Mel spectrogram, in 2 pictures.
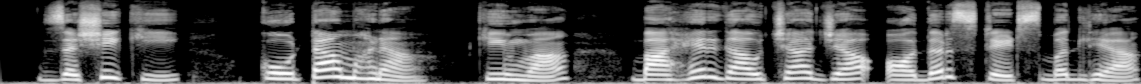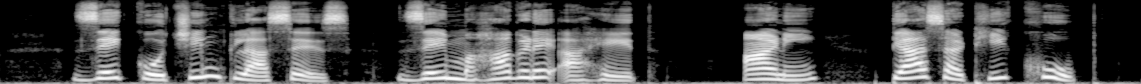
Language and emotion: Marathi, neutral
